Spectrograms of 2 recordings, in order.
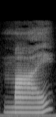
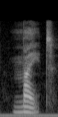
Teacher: The Y in my is longer because it's an open sound. T is a voiceless consonant.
